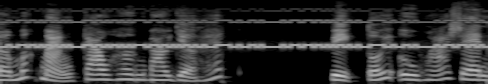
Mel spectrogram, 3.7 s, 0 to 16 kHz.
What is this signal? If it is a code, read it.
RTTY (45.45 baud, 170 Hz shift), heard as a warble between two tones, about 2000 Hz centre, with speech in Vietnamese. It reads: … DX DE S57A S57A …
